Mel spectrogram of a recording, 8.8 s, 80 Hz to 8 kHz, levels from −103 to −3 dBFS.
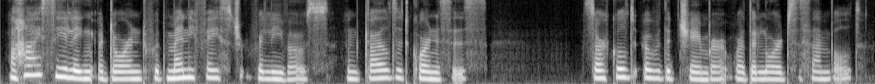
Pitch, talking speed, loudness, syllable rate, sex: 220 Hz, 130 wpm, -16 LUFS, 4.9 syllables/s, female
